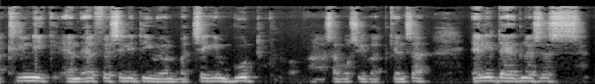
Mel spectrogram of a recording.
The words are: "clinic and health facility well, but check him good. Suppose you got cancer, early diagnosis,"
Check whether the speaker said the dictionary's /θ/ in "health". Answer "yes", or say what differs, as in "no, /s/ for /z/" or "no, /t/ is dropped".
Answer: no, /f/ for /θ/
